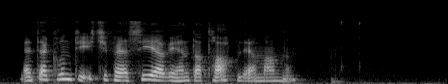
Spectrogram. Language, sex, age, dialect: Faroese, female, 36-60, Suðurstreymoy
